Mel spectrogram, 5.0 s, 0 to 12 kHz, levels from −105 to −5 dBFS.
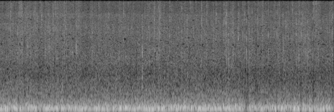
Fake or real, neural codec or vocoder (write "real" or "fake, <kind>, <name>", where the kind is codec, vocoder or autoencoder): real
